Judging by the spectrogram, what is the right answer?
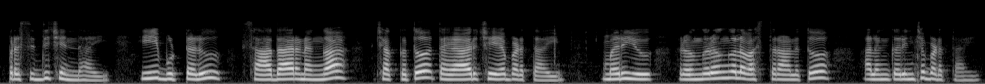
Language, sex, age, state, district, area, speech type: Telugu, female, 30-45, Andhra Pradesh, Konaseema, rural, spontaneous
